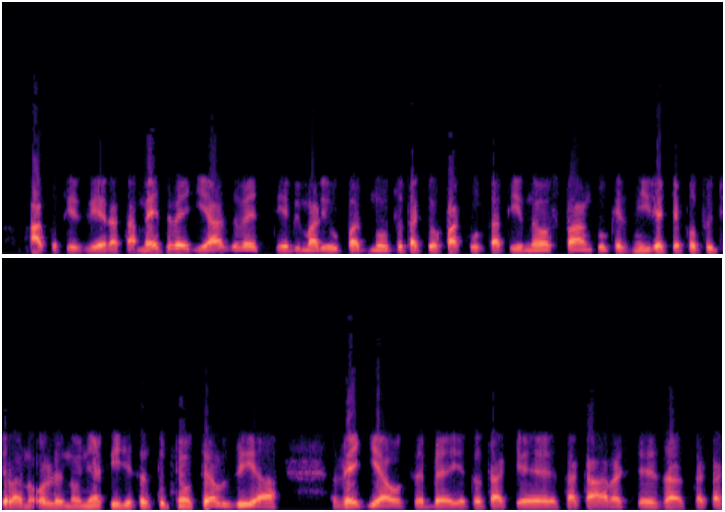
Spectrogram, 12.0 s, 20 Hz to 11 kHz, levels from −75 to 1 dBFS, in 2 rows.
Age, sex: 50-69, male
